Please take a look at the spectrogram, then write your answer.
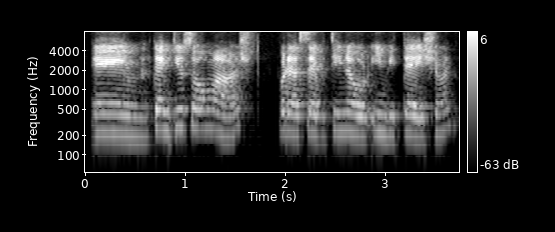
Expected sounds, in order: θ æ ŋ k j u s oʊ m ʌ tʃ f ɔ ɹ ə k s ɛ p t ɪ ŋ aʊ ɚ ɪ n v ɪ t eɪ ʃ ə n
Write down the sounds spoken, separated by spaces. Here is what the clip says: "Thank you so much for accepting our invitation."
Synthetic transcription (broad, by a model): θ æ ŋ k j u s oʊ m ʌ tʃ f ɔ ɹ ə s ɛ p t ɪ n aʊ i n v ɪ t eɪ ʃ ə n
